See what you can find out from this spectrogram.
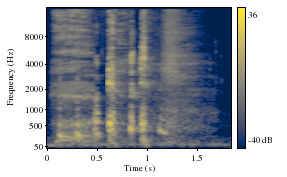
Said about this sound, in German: Boah, Leute, ich bin krank. Ich entschuldige mich schon mal, falls ich hier ins Telefon husten muss.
